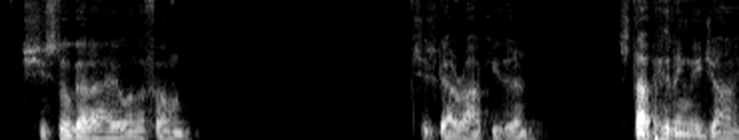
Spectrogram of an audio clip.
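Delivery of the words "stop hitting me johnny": put-on freaked-out, high, upset scream, higher and louder. Retelling what she screamed at him: imitating Heard's freaked-out, high-pitched scream. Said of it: "she's screaming in".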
